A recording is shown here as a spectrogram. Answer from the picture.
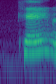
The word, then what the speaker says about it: Kean: Supera se escribe a sí mismo como suena, S-U-P-E-R-A. Kane es el nombre de la universidad, K-E-A-N.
